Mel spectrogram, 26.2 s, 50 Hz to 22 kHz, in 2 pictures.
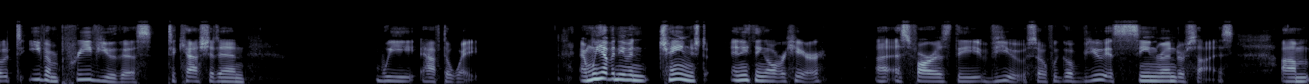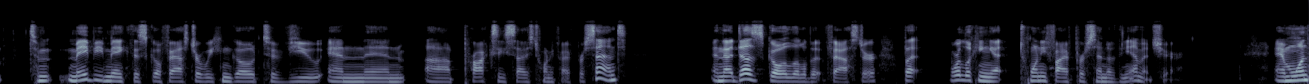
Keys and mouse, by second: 9.1 n, 13.3 n, 14.9 click, 18.4 n.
